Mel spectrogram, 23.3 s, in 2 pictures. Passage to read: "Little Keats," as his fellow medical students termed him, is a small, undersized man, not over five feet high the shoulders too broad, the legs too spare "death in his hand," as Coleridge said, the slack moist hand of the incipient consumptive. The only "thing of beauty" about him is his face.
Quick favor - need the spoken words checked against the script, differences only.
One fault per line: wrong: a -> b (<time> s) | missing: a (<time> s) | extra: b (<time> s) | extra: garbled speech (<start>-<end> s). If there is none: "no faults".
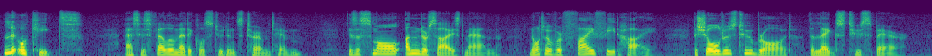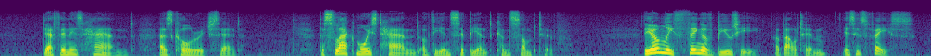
no faults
